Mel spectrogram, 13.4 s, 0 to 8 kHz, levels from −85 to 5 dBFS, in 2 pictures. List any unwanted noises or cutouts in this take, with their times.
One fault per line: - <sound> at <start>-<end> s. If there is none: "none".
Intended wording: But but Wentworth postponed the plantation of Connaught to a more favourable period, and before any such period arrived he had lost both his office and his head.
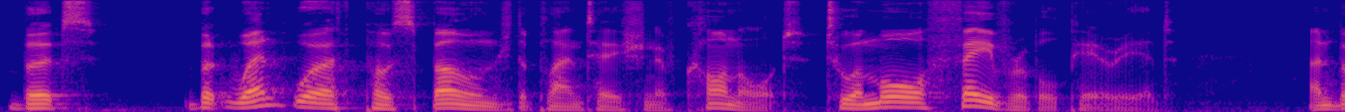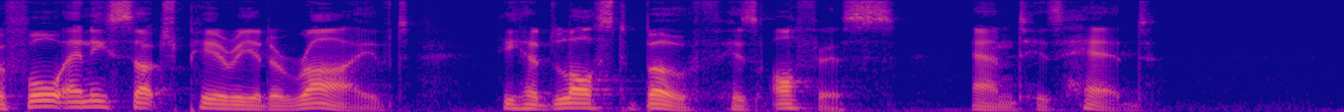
none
